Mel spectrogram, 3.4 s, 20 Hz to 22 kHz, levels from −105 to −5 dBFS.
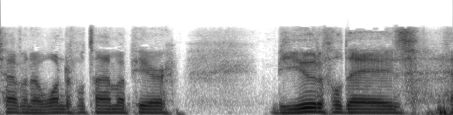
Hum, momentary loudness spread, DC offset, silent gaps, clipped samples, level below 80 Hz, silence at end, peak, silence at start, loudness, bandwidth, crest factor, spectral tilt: none; 9 LU; under 0.1%; none; under 0.1%; -44 dBFS; 0 s; -2 dBFS; 0 s; -17 LUFS; 8.4 kHz; 16 dB; -6.5 dB/octave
